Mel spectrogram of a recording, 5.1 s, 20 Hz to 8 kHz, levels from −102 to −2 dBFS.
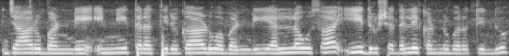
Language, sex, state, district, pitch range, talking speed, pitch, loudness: Kannada, female, Karnataka, Dakshina Kannada, 200-220 Hz, 130 wpm, 210 Hz, -15 LUFS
